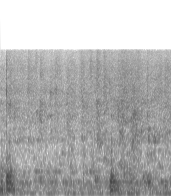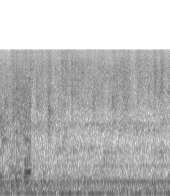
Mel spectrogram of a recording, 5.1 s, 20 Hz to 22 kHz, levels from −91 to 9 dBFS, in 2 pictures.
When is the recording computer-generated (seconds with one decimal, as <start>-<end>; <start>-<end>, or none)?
0.0-5.1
